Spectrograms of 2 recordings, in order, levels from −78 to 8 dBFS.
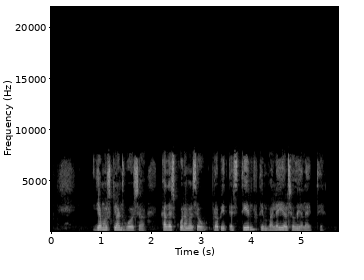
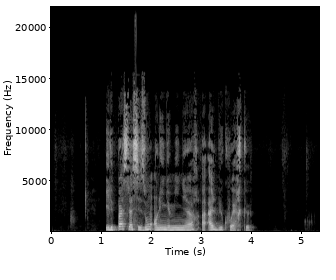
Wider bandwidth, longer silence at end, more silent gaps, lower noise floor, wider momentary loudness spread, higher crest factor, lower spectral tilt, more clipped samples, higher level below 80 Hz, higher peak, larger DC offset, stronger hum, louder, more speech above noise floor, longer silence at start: second, 8.4 kHz vs 16 kHz; second, 0.3 s vs 1.35 s; neither; second, -56 dBFS vs -64 dBFS; first, 18 LU vs 12 LU; about the same, 20 dB vs 18 dB; about the same, -3 dB/octave vs -3.5 dB/octave; neither; second, -64 dBFS vs -50 dBFS; second, -10 dBFS vs 0 dBFS; neither; neither; second, -28 LUFS vs -15 LUFS; second, 26 dB vs 48 dB; second, 0.2 s vs 1.1 s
